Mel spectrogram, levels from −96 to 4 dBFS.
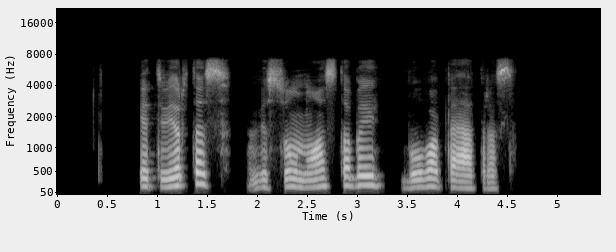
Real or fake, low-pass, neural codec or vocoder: real; 7.2 kHz; none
